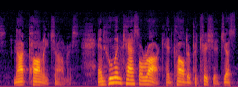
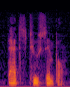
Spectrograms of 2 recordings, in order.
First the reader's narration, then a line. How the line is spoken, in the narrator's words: she whispered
